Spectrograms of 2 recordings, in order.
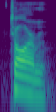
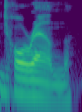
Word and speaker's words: Torm: And it's Torm.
